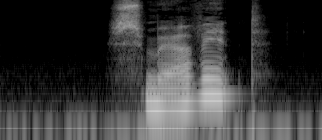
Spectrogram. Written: smørvendt

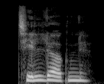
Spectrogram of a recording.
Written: tillokkende

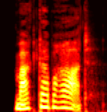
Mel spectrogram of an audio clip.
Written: magtapparat

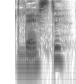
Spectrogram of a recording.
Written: last

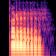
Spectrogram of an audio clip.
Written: brrr

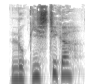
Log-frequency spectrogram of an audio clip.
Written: logistiker

